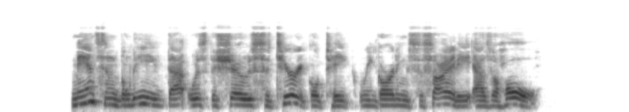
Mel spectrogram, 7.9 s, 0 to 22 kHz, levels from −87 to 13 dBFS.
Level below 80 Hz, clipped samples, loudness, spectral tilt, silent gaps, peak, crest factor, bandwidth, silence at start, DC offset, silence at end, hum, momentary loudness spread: -68 dBFS; under 0.1%; -17 LUFS; -4.5 dB/octave; none; -4 dBFS; 14 dB; 9.4 kHz; 0.9 s; under 0.1%; 1.15 s; none; 8 LU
